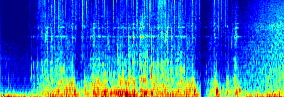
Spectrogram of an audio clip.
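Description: Animated logo-reveal sound effects: dense mechanical scraping and clattering, like metal parts sliding and locking together, cut by a brief sudden gap about three seconds in.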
